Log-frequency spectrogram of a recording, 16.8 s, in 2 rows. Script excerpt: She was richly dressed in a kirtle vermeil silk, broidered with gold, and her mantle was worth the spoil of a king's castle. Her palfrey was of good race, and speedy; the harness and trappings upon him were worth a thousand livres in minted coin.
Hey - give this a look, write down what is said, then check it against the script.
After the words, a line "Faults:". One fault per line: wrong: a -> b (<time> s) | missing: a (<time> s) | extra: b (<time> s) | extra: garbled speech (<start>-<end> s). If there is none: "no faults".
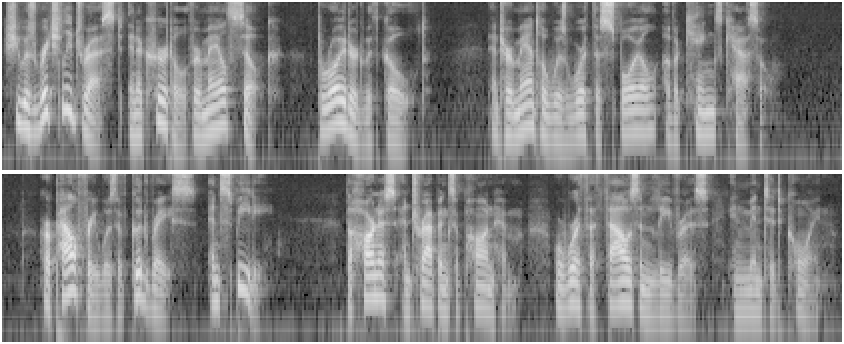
She was richly dressed in a kirtle vermeil silk, broidered with gold, and her mantle was worth the spoil of a king's castle. Her palfrey was of good race, and speedy; the harness and trappings upon him were worth a thousand livres in minted coin.
Faults:
no faults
